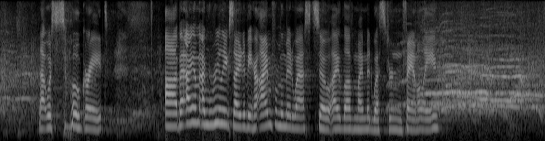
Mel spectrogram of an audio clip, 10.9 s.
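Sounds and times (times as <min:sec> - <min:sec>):
audience cheering: 0:00.0 - 0:00.8, 0:08.3 - 0:10.8
large audience clapping: 0:00.0 - 0:00.8, 0:08.8 - 0:10.8
speech: 0:00.8 - 0:02.5, 0:03.3 - 0:09.0.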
